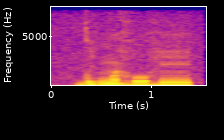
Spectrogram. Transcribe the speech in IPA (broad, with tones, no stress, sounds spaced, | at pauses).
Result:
ɡʷ i˧ ŋʷ ɐ̃˦ ɦ o˧ ɦ ẽ˧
